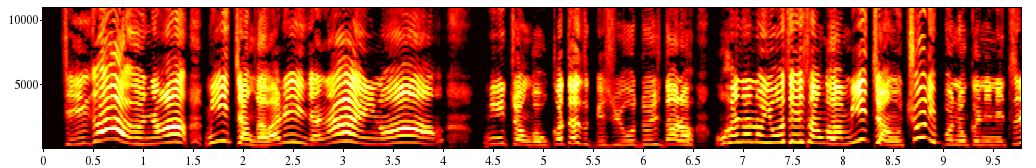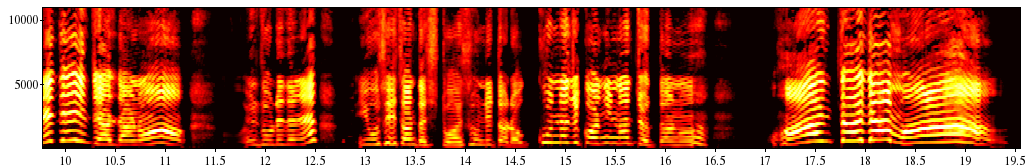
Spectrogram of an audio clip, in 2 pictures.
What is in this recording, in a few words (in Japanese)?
説明する幼稚園児(幼児 元気)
